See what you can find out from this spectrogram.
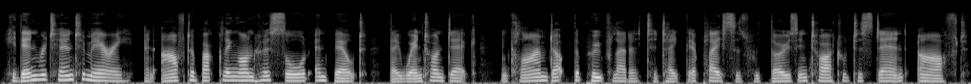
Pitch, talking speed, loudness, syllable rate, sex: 160 Hz, 205 wpm, -18 LUFS, 5.0 syllables/s, female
